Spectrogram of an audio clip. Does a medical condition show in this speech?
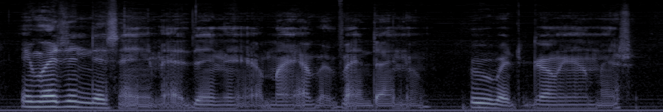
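Yes: cerebral palsy.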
